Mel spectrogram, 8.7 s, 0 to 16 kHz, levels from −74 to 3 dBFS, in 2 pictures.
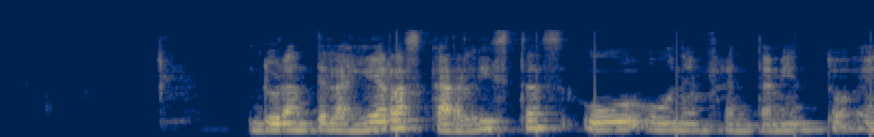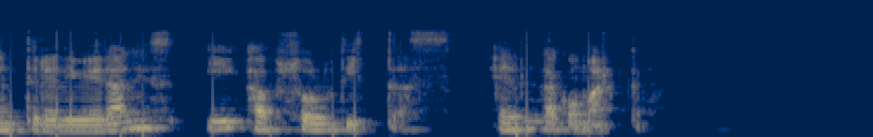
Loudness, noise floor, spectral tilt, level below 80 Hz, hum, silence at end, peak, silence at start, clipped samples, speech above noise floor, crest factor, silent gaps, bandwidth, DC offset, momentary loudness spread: -27 LUFS; -89 dBFS; -5.5 dB/octave; -60 dBFS; none; 1.15 s; -6 dBFS; 0.8 s; under 0.1%; 63 dB; 22 dB; none; 7.8 kHz; under 0.1%; 13 LU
